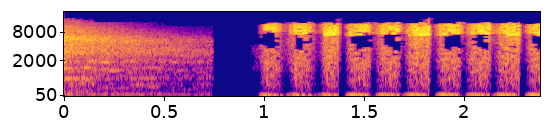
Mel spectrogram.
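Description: Background music fading out, then after a brief silence a rapid stuttering transition sound effect of evenly spaced clicks, about nine a second.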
